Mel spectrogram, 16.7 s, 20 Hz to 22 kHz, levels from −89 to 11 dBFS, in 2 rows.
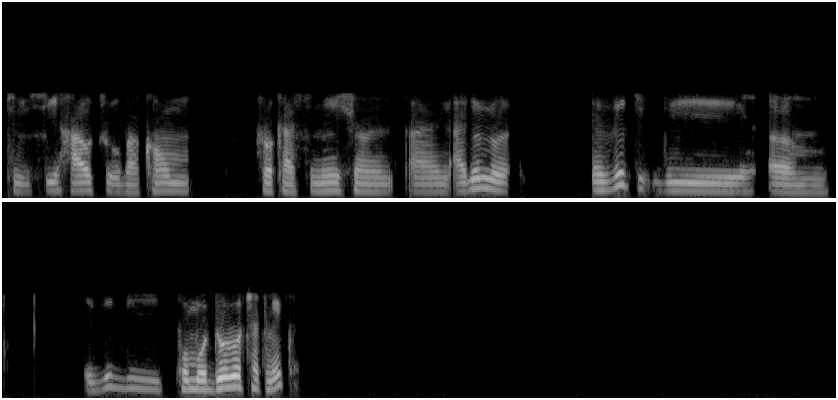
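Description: A speech recording carried over a narrowband AMR mobile link, with nothing heard above 4 kHz. From 3.54 to 7.31 s an AMR rate drop occurs: the network has the codec fall back to a lower mode, one that fits a step from 12.2 kbps down to about 5.9 kbps, spending the saved bits on error protection. There is no gap and no change in bandwidth, but the voice turns rougher and more buzzy and synthetic until the higher rate returns.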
